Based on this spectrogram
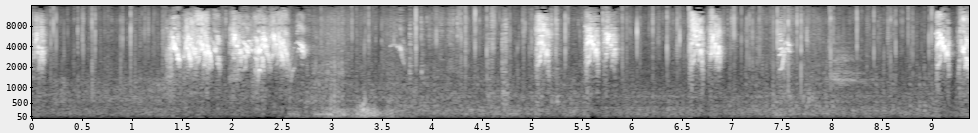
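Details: Eurasian tree sparrows recorded on 11 January, giving scattered short bursts of high chirps separated by quiet gaps, with a soft low thump near the middle.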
